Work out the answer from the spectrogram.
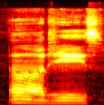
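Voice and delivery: ordinary talk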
